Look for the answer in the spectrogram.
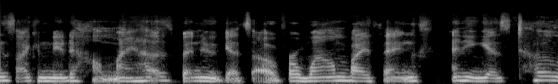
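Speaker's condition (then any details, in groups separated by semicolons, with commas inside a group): ALS (Lou Gehrig's disease)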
